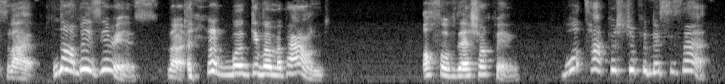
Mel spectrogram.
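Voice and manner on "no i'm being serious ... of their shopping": put-on deadpan, completely serious, earnest delivery. Imitating the presenter offering a pound off shopping: imitating a deadpan straight face. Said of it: "he really maintained a straight face".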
